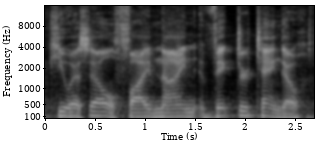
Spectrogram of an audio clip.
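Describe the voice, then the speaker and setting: A man's voice: mid-range voice, measured pace. A man live-streaming amateur radio, chatting casually and muttering to himself between call-outs. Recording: clear background radio noise.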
